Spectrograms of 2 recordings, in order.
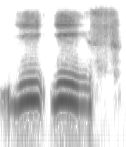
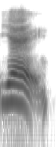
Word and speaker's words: Ye: Oh, yay. You pronounce it yay.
